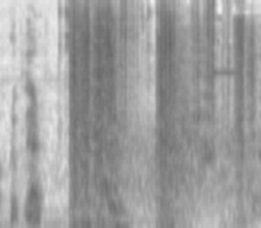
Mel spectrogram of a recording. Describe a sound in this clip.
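A shotgun fires loudly a few times.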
